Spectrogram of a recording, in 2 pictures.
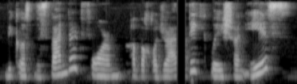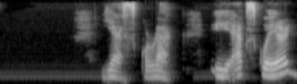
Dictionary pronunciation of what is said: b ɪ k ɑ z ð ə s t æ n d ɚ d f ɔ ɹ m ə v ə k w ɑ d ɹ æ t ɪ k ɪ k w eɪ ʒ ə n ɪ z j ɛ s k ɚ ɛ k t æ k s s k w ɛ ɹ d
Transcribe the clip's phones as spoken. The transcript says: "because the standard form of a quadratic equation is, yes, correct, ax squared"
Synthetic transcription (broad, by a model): b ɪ k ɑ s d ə s t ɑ n d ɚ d f ɔ ɹ m ə v ə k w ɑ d ɹ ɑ t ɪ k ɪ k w eɪ ʃ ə n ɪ s j ɛ s k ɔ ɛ k t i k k s k w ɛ ɹ d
